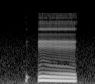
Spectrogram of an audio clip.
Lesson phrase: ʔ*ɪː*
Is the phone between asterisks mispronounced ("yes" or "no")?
no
